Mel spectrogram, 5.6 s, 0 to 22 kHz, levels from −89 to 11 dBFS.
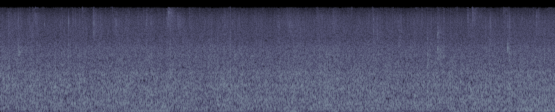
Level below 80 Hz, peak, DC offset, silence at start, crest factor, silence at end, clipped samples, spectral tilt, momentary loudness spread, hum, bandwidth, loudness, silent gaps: -50 dBFS; -12 dBFS; 0.2%; 0 s; 20 dB; 0 s; under 0.1%; -2 dB/octave; 1 LU; none; 17 kHz; -29 LUFS; none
